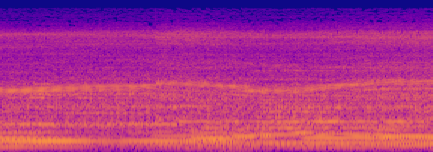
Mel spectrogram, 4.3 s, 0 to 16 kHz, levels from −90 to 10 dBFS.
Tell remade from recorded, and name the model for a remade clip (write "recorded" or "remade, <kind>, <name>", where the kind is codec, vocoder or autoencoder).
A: recorded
